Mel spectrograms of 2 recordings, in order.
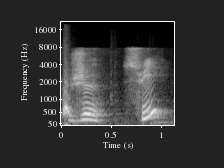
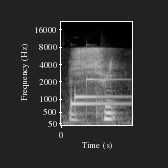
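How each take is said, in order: First: The vowel of je is fully pronounced. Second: The vowel of je is dropped.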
